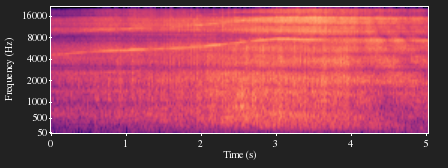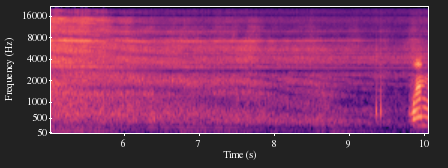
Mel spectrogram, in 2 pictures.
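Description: An FMS 64mm F/A-18 Hornet RC jet takes off, its ducted-fan whine swelling into a loud rushing roar that peaks, then fades into the distance. Near the end a voice briefly speaks.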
